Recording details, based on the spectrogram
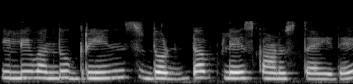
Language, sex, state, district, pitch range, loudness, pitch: Kannada, female, Karnataka, Bidar, 275-300 Hz, -16 LUFS, 285 Hz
